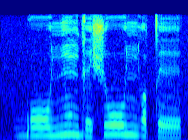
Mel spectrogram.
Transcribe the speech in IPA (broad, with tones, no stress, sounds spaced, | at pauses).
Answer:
ɡ͡b oː˧ ɲ ũ˦ ɡ e˨ ʃ oː˦ ɲ ɔ˧ t e˨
